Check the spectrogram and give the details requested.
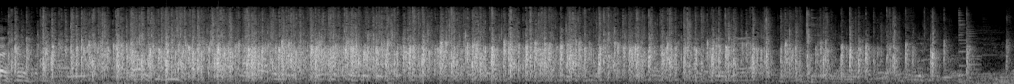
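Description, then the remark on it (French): Dense, sustained applause as a group applauds itself, many hands clapping in a steady loud wash that holds for about ten seconds before thinning slightly toward the end. “On peut s'applaudir uniquement.”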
